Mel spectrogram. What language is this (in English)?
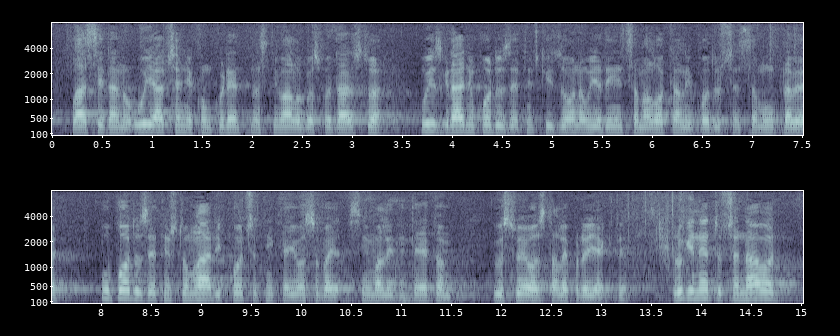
Croatian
